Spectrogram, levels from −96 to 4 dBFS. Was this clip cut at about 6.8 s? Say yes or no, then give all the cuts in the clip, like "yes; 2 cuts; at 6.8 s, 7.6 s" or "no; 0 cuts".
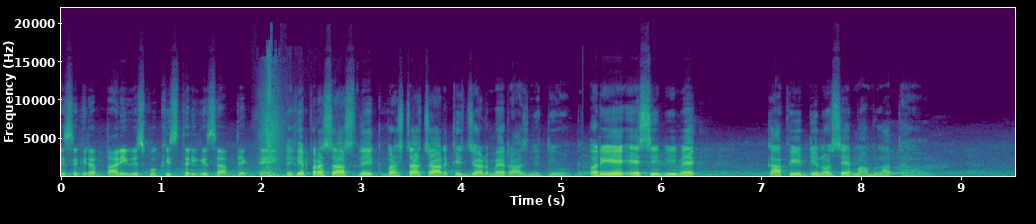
no; 2 cuts; at 2.1 s, 5.1 s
